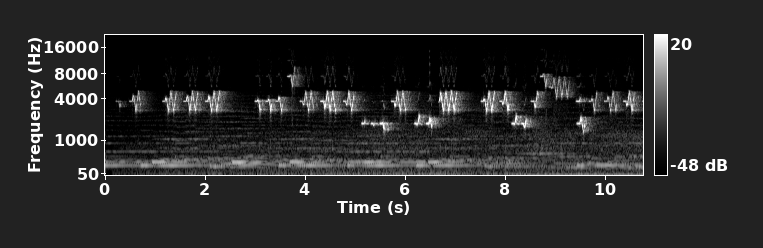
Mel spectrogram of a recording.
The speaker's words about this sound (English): I stopped my walk, heeding the cries of a sparrow stranded on a wire fence.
